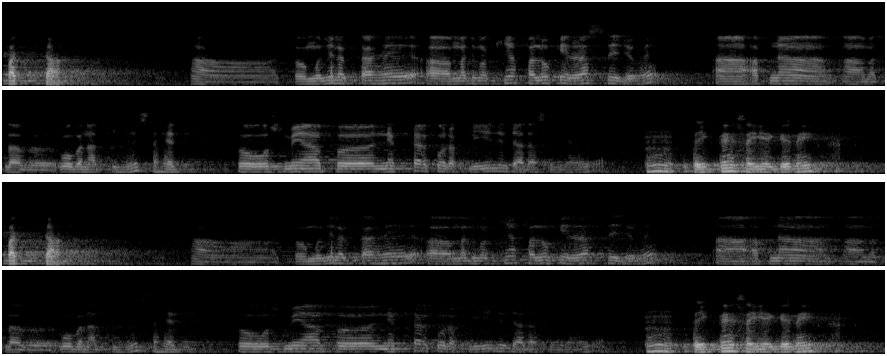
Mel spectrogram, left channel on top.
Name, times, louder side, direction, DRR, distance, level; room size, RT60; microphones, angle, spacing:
voice 1, 0.1-0.6 15.3-17.2, equal, ahead, 7 dB, 0.9 m, -29 dB
voice 2, 1.9-6.6 7.1-10.6 11.2-14.9, left 3 dB, 90° left, 9 dB, 1.1 m, -39 dB
27.0 x 13.5 x 9.2 m, 2.6 s
head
